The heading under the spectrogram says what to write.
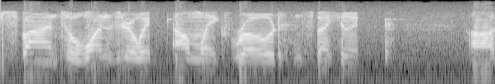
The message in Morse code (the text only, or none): none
